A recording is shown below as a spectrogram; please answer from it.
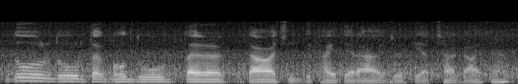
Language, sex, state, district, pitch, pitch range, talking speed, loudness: Hindi, male, Bihar, Kishanganj, 110 Hz, 95-120 Hz, 175 wpm, -20 LUFS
